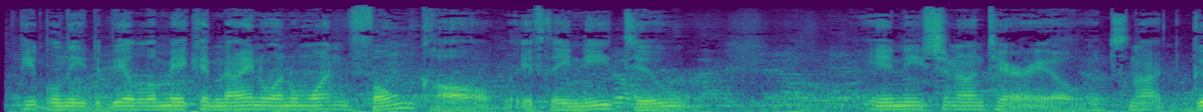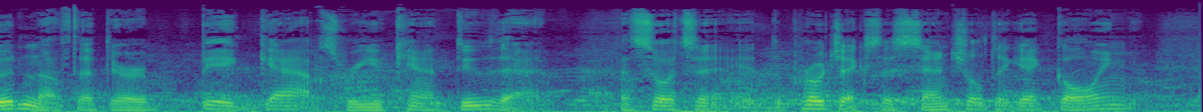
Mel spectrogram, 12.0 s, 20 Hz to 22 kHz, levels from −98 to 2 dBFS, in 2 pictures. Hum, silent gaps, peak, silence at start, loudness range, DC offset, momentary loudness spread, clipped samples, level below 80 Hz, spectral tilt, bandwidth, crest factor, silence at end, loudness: none; none; -6 dBFS; 0 s; 3 LU; under 0.1%; 9 LU; under 0.1%; -36 dBFS; -5.5 dB/octave; 17 kHz; 18 dB; 0 s; -24 LUFS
